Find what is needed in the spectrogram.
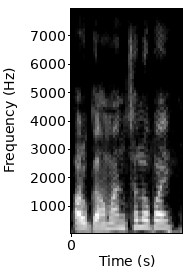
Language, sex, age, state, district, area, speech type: Assamese, male, 45-60, Assam, Sivasagar, rural, spontaneous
